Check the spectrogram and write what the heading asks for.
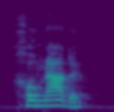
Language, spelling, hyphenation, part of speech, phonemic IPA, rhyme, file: Dutch, gonade, go‧na‧de, noun, /ˌɣoːˈnaː.də/, -aːdə, Nl-gonade.ogg
- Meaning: gonad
